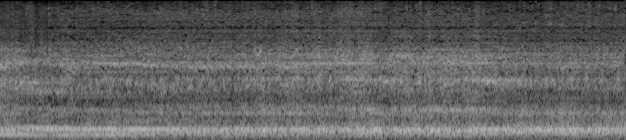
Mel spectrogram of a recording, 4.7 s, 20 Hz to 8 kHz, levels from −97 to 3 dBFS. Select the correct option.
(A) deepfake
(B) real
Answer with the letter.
A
